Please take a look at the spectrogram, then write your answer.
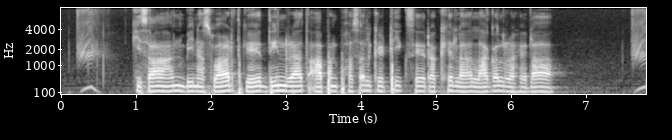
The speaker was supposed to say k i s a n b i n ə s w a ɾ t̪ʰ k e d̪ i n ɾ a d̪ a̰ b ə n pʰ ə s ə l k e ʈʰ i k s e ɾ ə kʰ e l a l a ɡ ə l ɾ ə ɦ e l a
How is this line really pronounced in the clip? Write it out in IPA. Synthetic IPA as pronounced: k i s a n b i n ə s w a ɾ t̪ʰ k e d̪ i n ɾ a t̪ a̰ p ə n pʰ ə s ə l k e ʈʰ i k s e ɾ ə kʰ e l a l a ɡ ə l ɾ ə ɦ e l a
